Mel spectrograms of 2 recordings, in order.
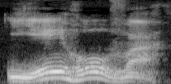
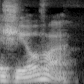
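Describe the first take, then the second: First: The name begins with a Y sound. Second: The name begins with a ZH sound. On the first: This is how the name sounds in Hebrew. "A pronúncia hebraica do nome divino é Yehová" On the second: This is how the name sounds in Portuguese. "a forma mais apropriada de se pronunciar e escrever é Jeová"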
